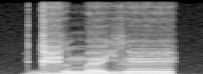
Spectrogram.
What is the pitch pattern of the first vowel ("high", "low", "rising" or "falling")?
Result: falling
